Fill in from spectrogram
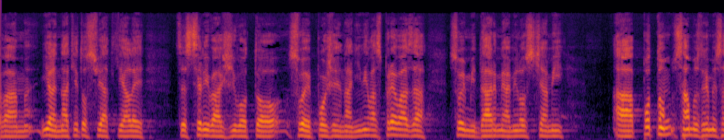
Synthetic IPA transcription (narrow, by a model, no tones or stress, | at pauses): ʋaːmɲɪɛlɛnːat̪ɪɛt̪ɔsʋɪat̪kialɛ | t͡sɛst͡sɛliʋaːʒʒiʋɔt̪ɔsʋɔjɛpɔʒɛɦnaɲɛnɛʋaːspɾɛʋaːd͡za | sʋɔjimid̪aɾmiamilɔscami | apɔt̪ɔmsamɔzɾɛɪmɛsa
